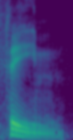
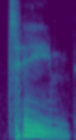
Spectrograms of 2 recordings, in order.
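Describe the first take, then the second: First: It begins with a soft TH sound. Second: It begins with a plain T sound. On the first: The speaker calls it right. "most people in Britain would say theme" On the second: The speaker calls it wrong. "it sounded more like team"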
